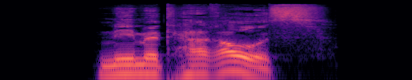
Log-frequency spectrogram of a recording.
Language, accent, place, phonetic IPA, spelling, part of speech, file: German, Germany, Berlin, [ˌneːmət hɛˈʁaʊ̯s], nehmet heraus, verb, De-nehmet heraus.ogg
- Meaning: second-person plural subjunctive I of herausnehmen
